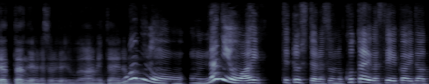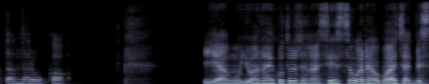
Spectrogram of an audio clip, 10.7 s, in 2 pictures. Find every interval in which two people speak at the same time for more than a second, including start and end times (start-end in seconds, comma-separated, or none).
none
